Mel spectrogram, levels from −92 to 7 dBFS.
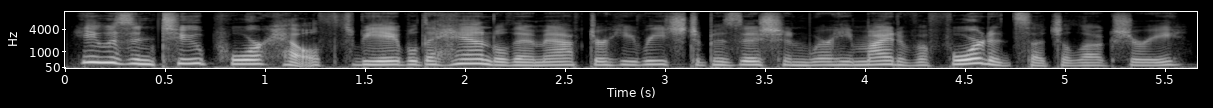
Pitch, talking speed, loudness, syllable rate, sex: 205 Hz, 265 wpm, -18 LUFS, 6.5 syllables/s, female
